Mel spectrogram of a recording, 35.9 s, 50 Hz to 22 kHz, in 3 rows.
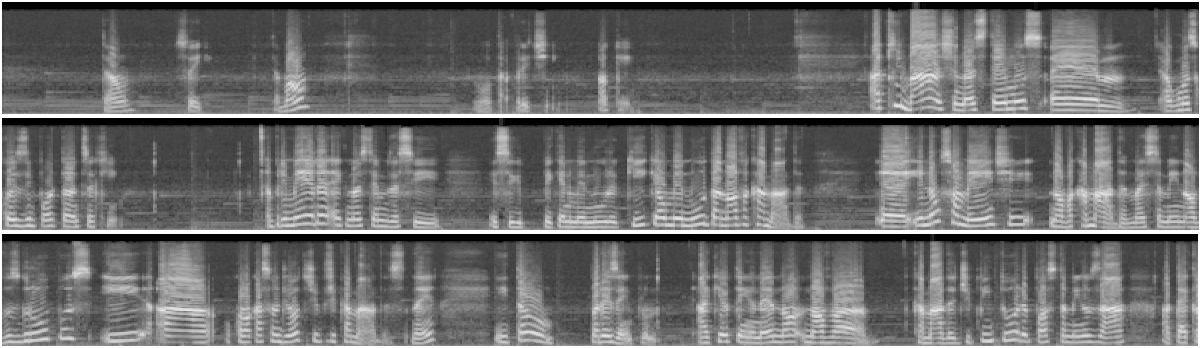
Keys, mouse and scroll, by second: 2.8 middle click, 3.6 ctrl+z, 5.3 middle click, 6.0 click, 6.8 middle click, 7.3 click, 15.5 click, 17.0 click, 17.8 click, 35.4 click.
